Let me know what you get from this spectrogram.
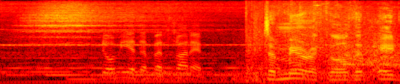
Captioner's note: speaking in foreign language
